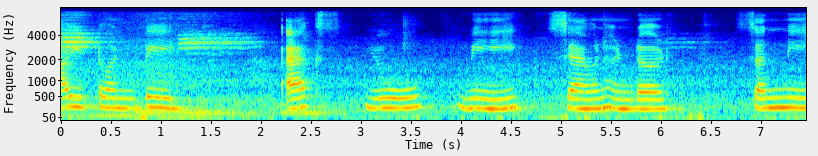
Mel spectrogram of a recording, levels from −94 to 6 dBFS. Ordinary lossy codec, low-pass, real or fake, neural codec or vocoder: none; 7.2 kHz; real; none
